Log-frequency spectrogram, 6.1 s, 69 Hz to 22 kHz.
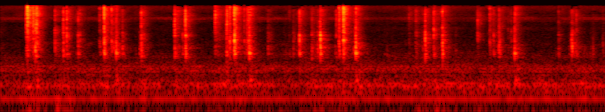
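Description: Continuous two-handed fingertip typing on a full-size black Nubwo Illution NK-70 mechanical keyboard with Outemu red switches, round plastic keycaps and blue backlight. Rapid, bright plastic key clacks come in uneven bursts with short, dry decays over a steady low hum.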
